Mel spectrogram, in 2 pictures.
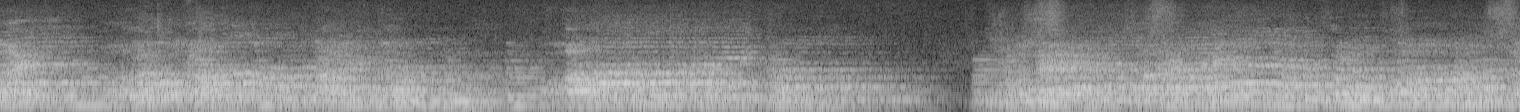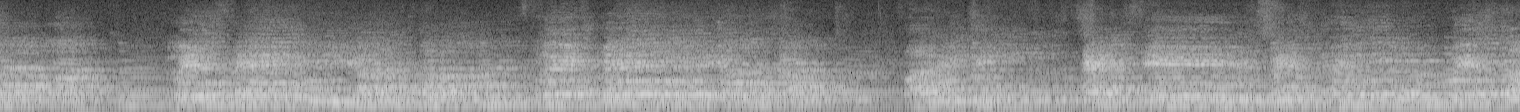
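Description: A hymn sung by a group of voices together, in sustained phrases with a brief break about ten seconds in and another near the end.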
